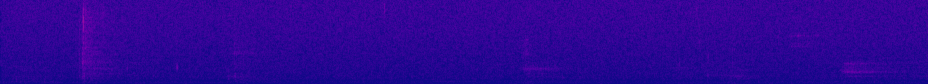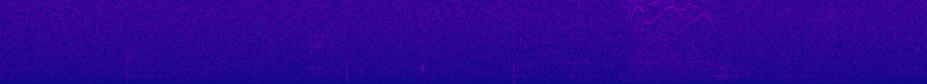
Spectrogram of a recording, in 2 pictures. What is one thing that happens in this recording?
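A man speaks softly and slowly into a microphone, with long pauses.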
